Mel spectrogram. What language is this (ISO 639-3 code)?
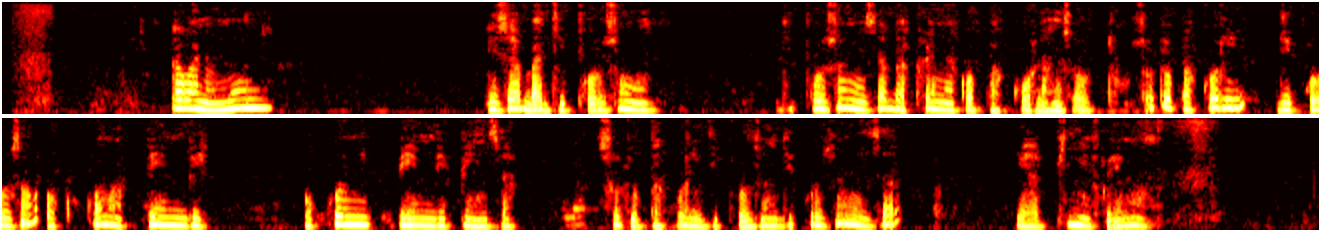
lin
